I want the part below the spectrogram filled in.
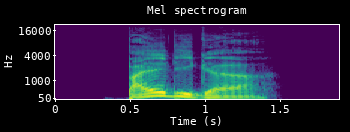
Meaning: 1. comparative degree of baldig 2. inflection of baldig: strong/mixed nominative masculine singular 3. inflection of baldig: strong genitive/dative feminine singular
- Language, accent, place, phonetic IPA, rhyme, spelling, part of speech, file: German, Germany, Berlin, [ˈbaldɪɡɐ], -aldɪɡɐ, baldiger, adjective, De-baldiger.ogg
